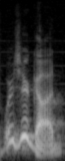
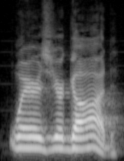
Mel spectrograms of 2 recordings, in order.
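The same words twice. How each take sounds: First: It is said in a friendly, curious tone. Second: It is said in a taunting, mocking tone. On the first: The question is a sincere, interested question. "Oh, you're a different people. I like your culture" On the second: The question is an insult, not a real question. "I said it with that tone because they're not just asking a question"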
